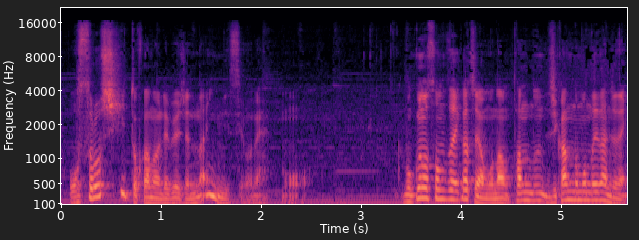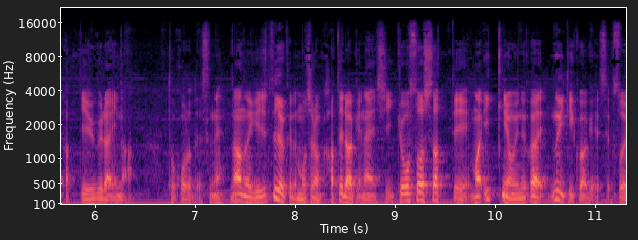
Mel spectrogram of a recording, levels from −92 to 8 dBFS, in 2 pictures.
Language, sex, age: Japanese, male, 20-39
